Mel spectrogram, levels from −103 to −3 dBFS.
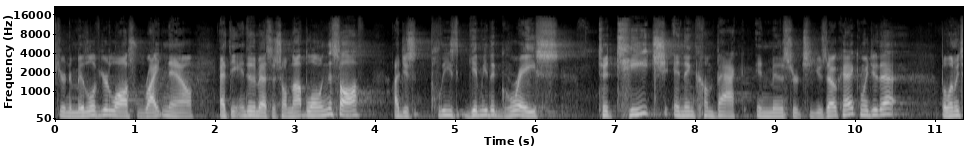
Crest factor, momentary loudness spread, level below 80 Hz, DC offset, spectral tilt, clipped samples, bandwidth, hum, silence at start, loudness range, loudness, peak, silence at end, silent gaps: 18 dB; 8 LU; -78 dBFS; under 0.1%; -5.5 dB/octave; under 0.1%; 14.5 kHz; none; 0 s; 3 LU; -35 LUFS; -18 dBFS; 0 s; none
